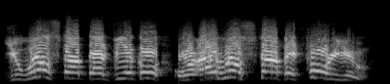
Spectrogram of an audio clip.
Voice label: police megaphone; Blind Drive

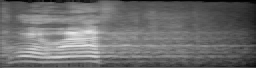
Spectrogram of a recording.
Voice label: Hockey Male "Come On"; Hockey Vocal Sounds

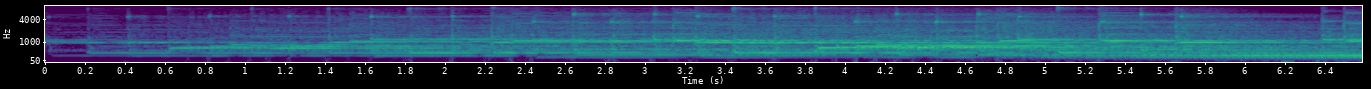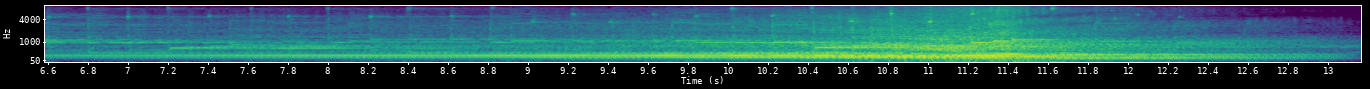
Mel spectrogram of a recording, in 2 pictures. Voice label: icecream tutorial; Blind Drive

